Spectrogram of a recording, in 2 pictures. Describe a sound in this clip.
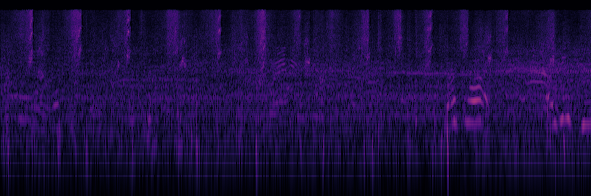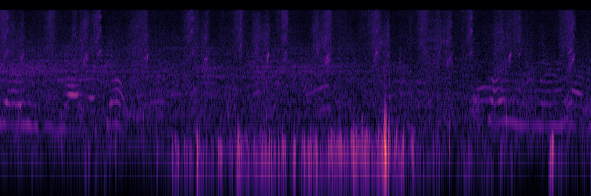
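Boots crunch through snow.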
